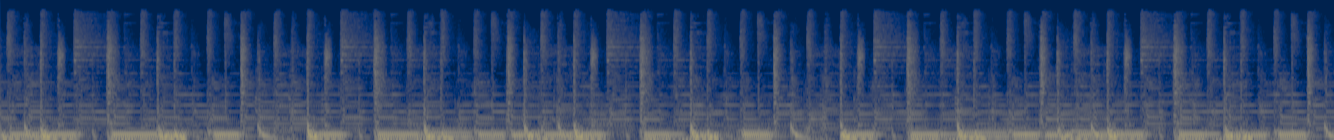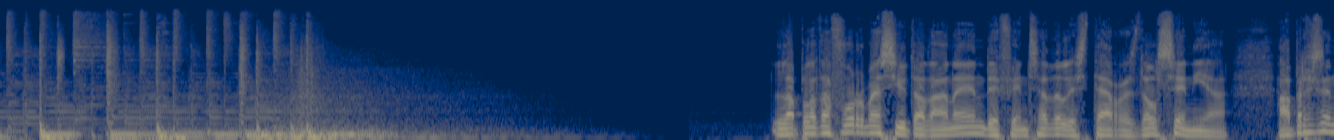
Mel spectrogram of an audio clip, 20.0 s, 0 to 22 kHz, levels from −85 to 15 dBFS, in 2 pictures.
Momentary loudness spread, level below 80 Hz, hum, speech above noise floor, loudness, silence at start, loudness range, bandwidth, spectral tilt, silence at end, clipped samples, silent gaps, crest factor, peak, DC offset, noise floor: 8 LU; -38 dBFS; none; 51 dB; -33 LUFS; 0 s; 7 LU; 16.5 kHz; -5 dB/octave; 0 s; under 0.1%; none; 16 dB; -16 dBFS; under 0.1%; -81 dBFS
